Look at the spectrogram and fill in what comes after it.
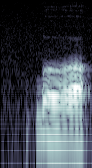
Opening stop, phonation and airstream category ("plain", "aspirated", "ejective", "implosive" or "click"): implosive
